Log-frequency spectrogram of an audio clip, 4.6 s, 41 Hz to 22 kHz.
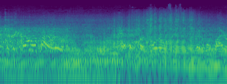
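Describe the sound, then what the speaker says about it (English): An airshow aerobatic airplane flown by Bill Leff at NAS Oceana roars loudly through a 4G high-energy turn, its engine drone sustained and strained, with an announcer talking over it. "Bill Leff pulling a 4G high energy turn, pulling that stick back into his lap."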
